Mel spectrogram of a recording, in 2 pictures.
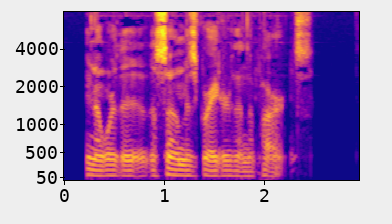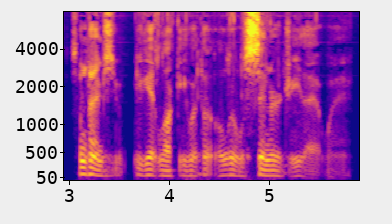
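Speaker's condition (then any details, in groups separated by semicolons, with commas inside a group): Cleft lip and palate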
